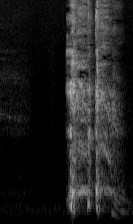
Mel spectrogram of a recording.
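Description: A man coughing twice in quick succession, starting about a second in.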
